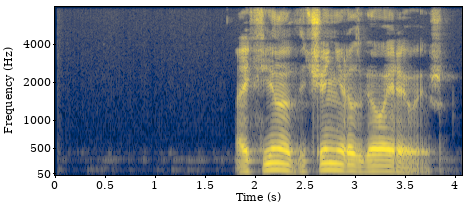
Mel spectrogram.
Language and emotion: Russian, neutral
